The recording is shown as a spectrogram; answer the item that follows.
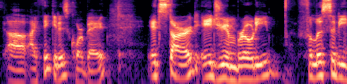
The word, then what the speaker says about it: Corbet: pronounced correctly I've also I always thought it was Corvette but I heard heard someone interviewing him recently say Corbet uh so apologies to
